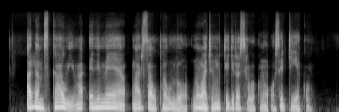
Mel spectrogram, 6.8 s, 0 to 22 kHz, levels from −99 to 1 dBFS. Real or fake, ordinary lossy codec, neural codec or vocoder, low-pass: fake; none; codec, 32 kHz, 1.9 kbps, SNAC; 14.4 kHz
